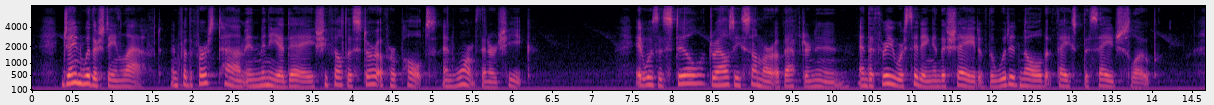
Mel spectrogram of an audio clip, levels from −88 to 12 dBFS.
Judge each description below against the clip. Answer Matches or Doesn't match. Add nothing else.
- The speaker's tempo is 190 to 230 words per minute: Matches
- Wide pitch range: Doesn't match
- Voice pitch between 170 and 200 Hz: Matches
